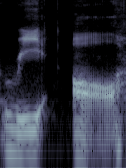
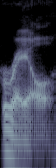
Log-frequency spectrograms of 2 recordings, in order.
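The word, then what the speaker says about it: Rial: con attendees particularly minors by the way it's pronounced Mig na like lasagna and also Monica's last name is rail reall not rail just in case you wanted to get that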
